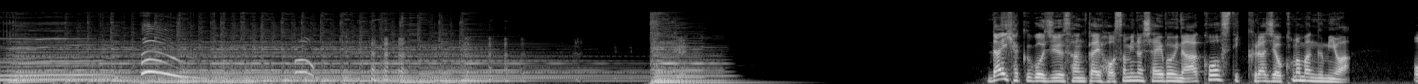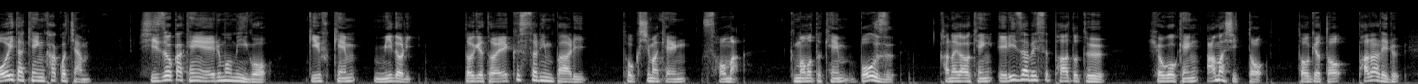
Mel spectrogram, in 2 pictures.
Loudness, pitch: -17 LUFS, 145 Hz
